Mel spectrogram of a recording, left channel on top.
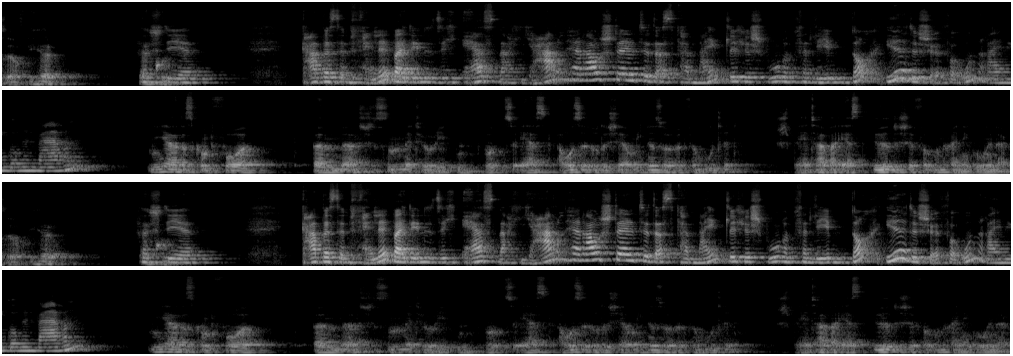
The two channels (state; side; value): normal; both; correlation 0.54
